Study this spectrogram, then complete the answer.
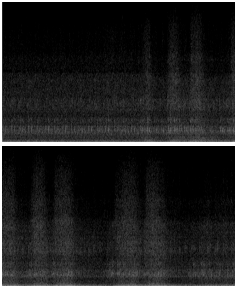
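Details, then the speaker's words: Diesel truck with no DPF at a salvage auction: deep steady rumble swelling cleanly with throttle blips and settling back, no knocks or rattles; sounds healthy. "She sounds good, guys. She does."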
